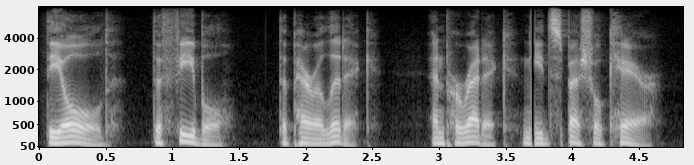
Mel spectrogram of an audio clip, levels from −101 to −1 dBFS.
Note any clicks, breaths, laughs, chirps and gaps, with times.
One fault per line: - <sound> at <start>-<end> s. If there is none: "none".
- dropout at 3.7-3.7 s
